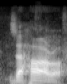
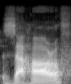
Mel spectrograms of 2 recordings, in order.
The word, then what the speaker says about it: Zaharoff: Zaharov. I think I got that. It's a hard har. It's a hard har. Zaharov. Okay, Zaharov fragrances, which is, of course, headed up by the wonderful George Zaharov, one of my previous guests.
